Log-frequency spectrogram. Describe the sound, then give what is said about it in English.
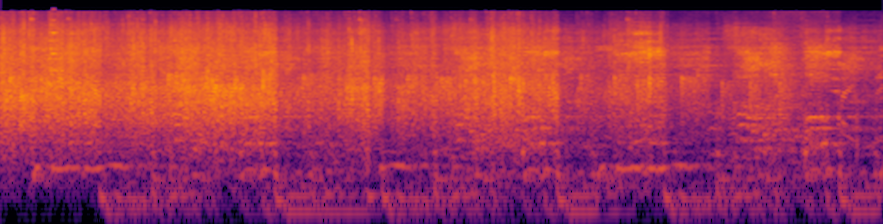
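An audience applauds as a speaker is welcomed to the stage at an evening event. Dense, steady clapping fills the whole stretch, with a low tonal bed running beneath it. “So put your hands together as we welcome Dr. Mary Canty Merrill to the stage.”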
